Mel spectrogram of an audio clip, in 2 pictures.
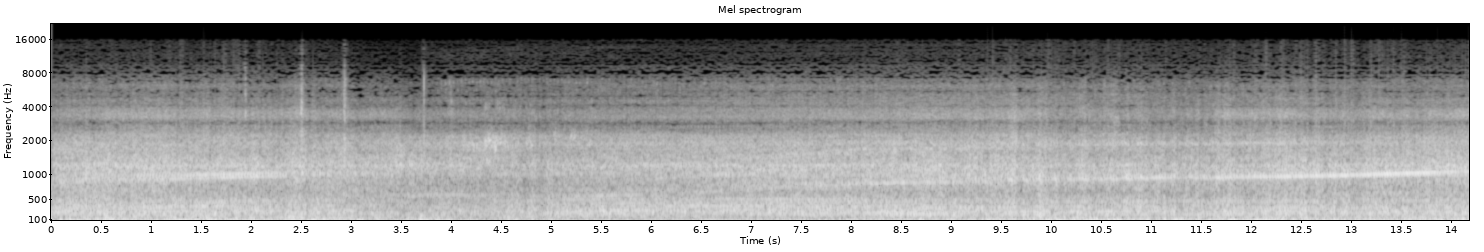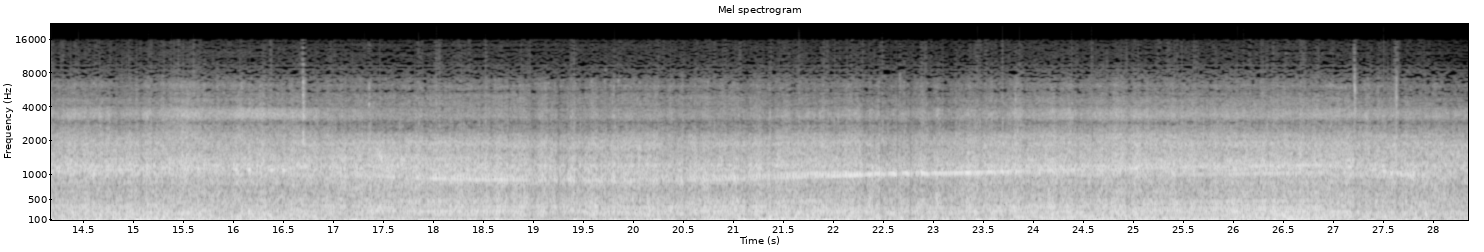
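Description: Go-kart engine heard from onboard while racing round a lap, loud and continuous, its pitch climbing slowly and dropping back twice as the throttle is worked, over a steady low rumble.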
